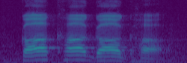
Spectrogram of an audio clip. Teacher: ka, kha, ga, gha sounds are velar. They are articulated in the same way.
